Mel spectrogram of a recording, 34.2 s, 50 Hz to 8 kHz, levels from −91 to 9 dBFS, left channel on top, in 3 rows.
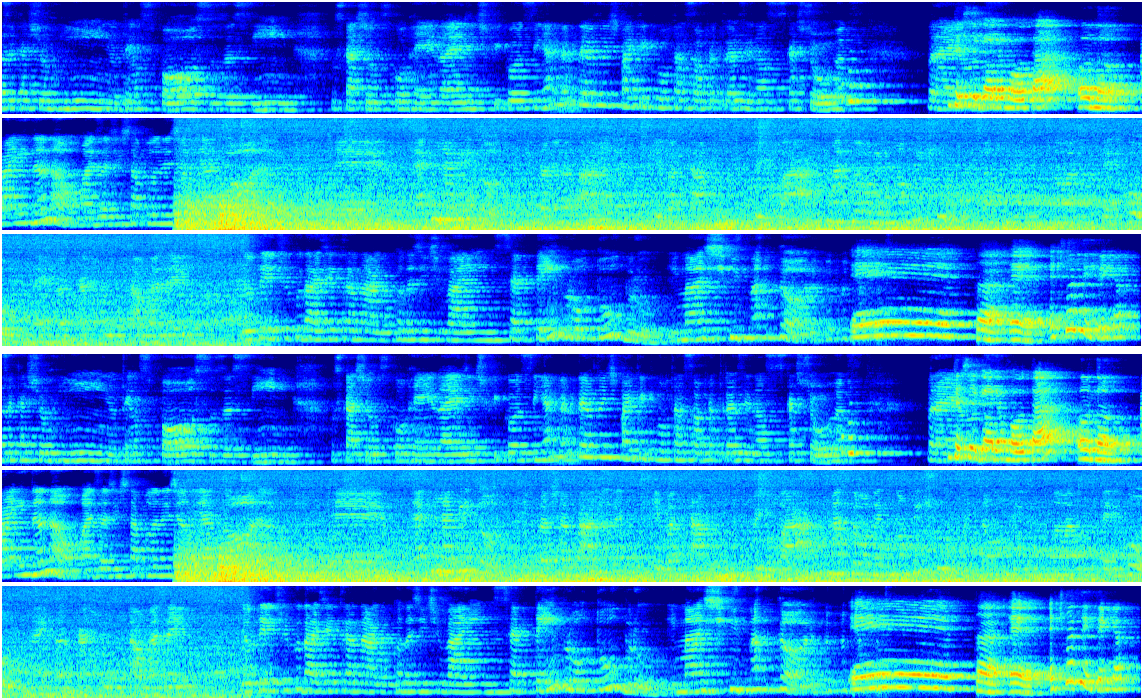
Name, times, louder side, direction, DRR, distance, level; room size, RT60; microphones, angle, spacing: voice 1, 0.0-8.5 9.3-9.8 11.4-14.2 14.7-31.4, right 1 dB, 45° right, -3 dB, 3.5 m, -38 dB
voice 2, 9.5-11.2 31.3-34.0, right 1 dB, 80° right, 2 dB, 1.1 m, -24 dB
sound 1, 13.1-25.3, equal, 5° left, 2.3 m, -29 dB
17.0 x 14.0 x 2.9 m, 1.2 s
head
